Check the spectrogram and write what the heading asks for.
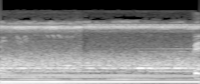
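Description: Steady high-pitched insect trill over a low steady hum.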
